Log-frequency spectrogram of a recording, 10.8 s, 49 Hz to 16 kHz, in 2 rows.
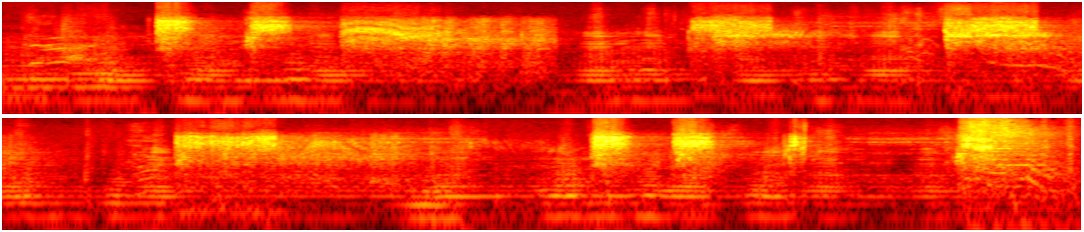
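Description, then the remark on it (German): A tense Star Wars film scene of Vader fighting Luke in Cloud City, with irregular metallic footsteps clanking on metal plates under a dense, droning soundtrack and occasional muffled voices, with sharp bright impacts scattered throughout. “Mich haben diese Schritte irritiert, weil in Episode 1 laufen die ja auch auf diesen, wie nennt man das, diesen Blechen rum.”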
